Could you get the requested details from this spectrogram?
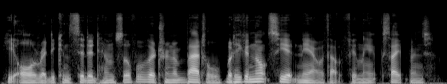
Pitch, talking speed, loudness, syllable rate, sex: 95 Hz, 240 wpm, -22 LUFS, 7.5 syllables/s, male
